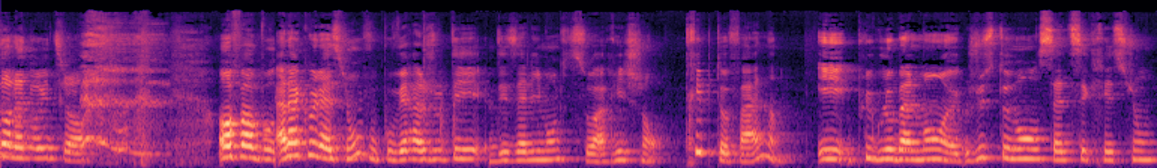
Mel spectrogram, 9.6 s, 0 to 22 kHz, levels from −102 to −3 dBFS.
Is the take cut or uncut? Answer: cut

